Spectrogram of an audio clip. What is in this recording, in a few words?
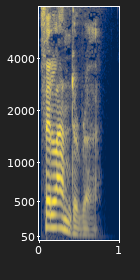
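"philanderer", British English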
